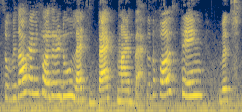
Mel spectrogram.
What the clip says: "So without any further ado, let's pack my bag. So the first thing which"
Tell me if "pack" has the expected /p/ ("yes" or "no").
no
